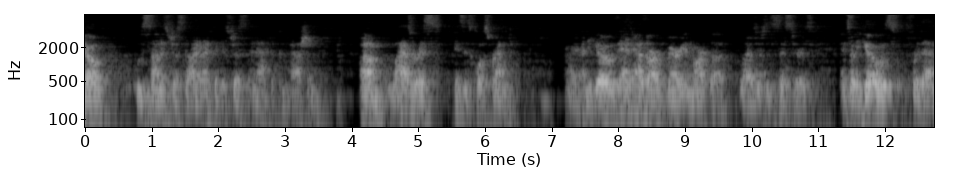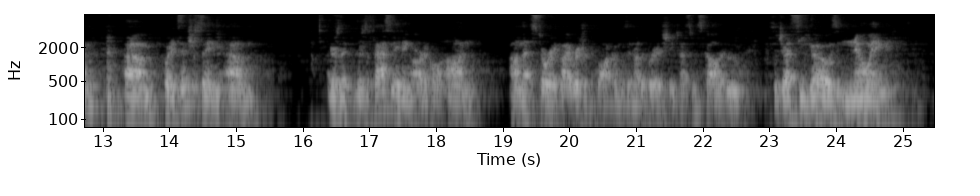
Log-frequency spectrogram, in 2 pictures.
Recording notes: This lecture was given on April 15th, 2023 at the University of Rochester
